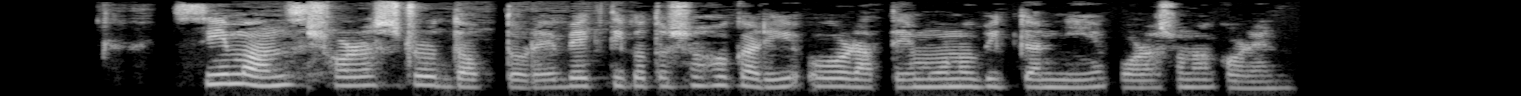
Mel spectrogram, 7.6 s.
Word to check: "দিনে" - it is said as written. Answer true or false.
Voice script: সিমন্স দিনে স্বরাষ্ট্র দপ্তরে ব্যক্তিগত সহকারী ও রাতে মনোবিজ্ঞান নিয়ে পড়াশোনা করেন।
false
